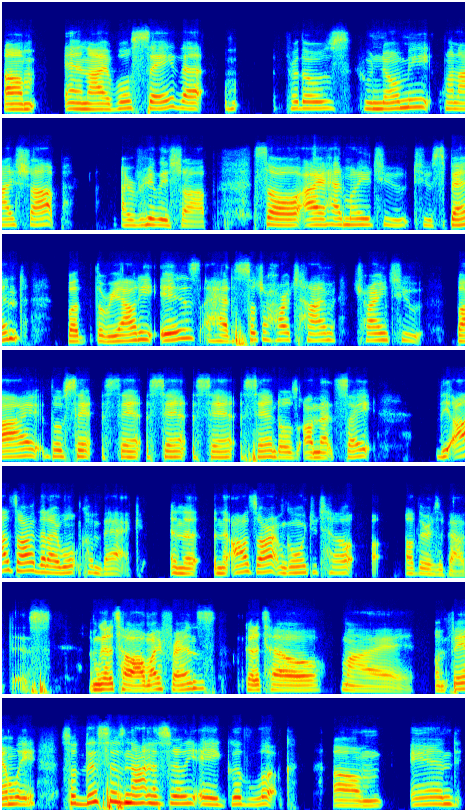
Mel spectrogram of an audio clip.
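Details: Adult woman who has stuttered since she could talk, with stuttering present throughout; phrase repetitions heard here; stuttering.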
